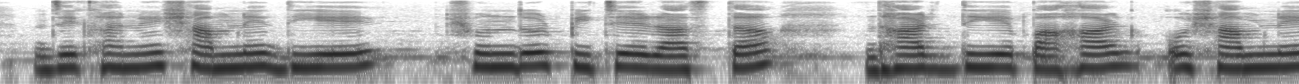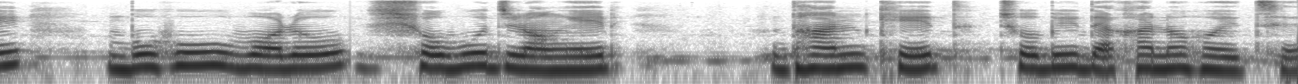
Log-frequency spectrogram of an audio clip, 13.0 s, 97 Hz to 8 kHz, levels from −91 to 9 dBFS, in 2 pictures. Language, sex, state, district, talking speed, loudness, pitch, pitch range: Bengali, female, West Bengal, Kolkata, 95 wpm, -14 LUFS, 230 Hz, 215-240 Hz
